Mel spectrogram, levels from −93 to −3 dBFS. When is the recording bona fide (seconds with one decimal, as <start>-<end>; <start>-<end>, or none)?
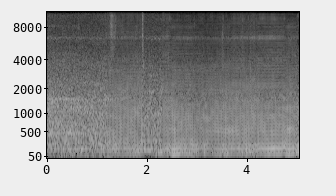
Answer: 0.0-1.2; 1.9-2.3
